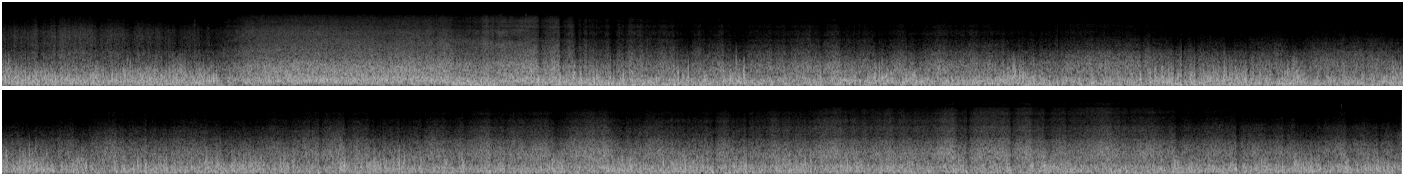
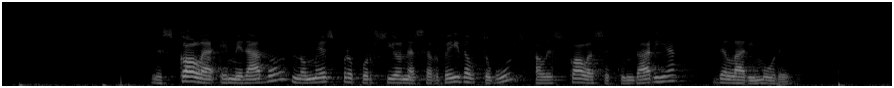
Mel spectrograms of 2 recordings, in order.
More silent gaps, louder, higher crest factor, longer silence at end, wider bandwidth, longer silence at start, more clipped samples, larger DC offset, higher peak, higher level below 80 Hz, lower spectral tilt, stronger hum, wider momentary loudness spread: neither; first, -25 LUFS vs -42 LUFS; second, 16 dB vs 22 dB; second, 0 s vs 0.5 s; first, 13.5 kHz vs 9.6 kHz; second, 0 s vs 0.15 s; neither; neither; first, -8 dBFS vs -22 dBFS; first, -38 dBFS vs -68 dBFS; about the same, -7.5 dB/octave vs -6.5 dB/octave; neither; second, 4 LU vs 12 LU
